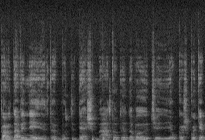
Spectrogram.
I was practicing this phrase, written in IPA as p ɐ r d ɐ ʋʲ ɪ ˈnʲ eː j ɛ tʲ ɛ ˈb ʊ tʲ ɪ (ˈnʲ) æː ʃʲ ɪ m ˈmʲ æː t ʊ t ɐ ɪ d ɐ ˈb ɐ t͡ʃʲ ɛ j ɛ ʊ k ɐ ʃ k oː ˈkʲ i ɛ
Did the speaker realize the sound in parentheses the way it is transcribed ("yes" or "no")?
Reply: no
